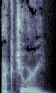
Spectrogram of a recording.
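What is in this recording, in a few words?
"actuary", English, British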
